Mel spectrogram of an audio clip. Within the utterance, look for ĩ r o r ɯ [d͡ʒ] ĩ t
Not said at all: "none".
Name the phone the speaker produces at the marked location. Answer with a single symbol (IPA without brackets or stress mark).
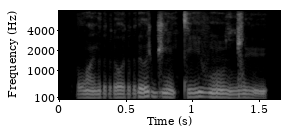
d͡ʒ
